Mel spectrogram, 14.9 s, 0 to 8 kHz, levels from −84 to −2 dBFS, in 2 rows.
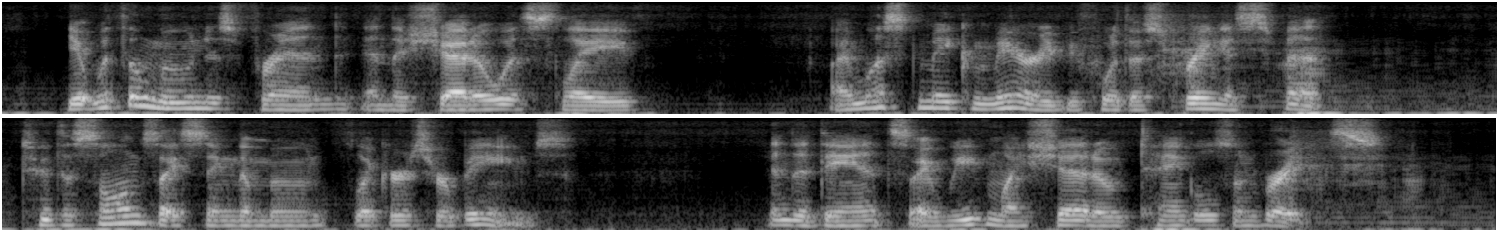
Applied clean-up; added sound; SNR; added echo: neural separator model SepFormer DNS4.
